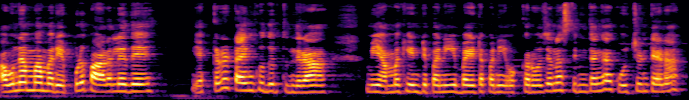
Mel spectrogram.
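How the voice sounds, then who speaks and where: A woman voicing a kindly older mother-in-law who speaks gently and coaxingly. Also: on the high side, steady tone, brisk, muffled recording, natural voice. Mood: gentle.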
